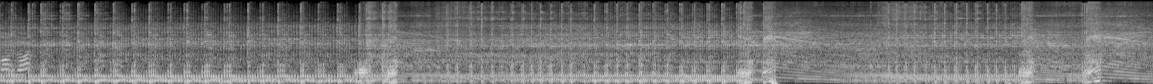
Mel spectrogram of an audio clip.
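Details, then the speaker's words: Husqvarna 357xp two-stroke chainsaw after a full rebuild with pressure test and exhaust muffler mod, not yet fully tuned: crisp buzz revving up and down cleanly, picking up fast and dropping back to idle. New exhaust sounds good; healthy saw. "okay guys so that is the sound of the new exhaust that sounds beautiful it picks up really well"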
